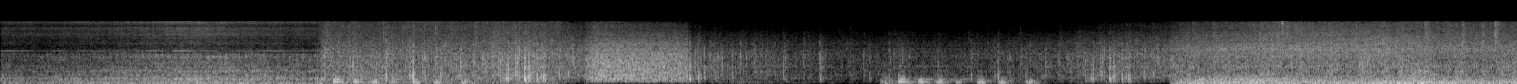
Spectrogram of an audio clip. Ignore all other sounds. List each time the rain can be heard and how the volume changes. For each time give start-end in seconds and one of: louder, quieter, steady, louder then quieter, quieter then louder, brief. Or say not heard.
3.1-15.1 quieter then louder.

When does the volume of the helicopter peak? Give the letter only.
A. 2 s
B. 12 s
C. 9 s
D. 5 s
A.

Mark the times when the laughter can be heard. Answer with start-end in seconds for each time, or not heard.
3.1-4.7, 8.8-10.3.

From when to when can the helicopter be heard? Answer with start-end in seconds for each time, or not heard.
0.0-5.7.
